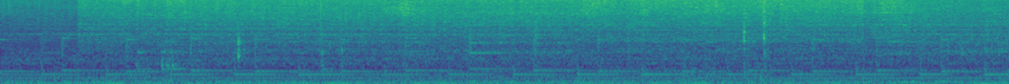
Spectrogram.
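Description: Ham strips, then carrot and shimeji mushrooms, sizzling in hot oil in a nonstick pot while being stirred with a wooden spatula. The sizzle starts about half a second in, over soft background music.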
